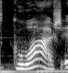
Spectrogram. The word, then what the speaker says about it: gouache: Am I pronouncing that right? – I have no idea. How's gouache? – It spelled? – G-O-U-A-C-H-E. – Gauche? – Is that gauche? – Gouache? – Sounds like goulash.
